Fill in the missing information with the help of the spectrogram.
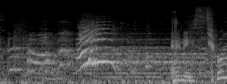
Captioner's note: screams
